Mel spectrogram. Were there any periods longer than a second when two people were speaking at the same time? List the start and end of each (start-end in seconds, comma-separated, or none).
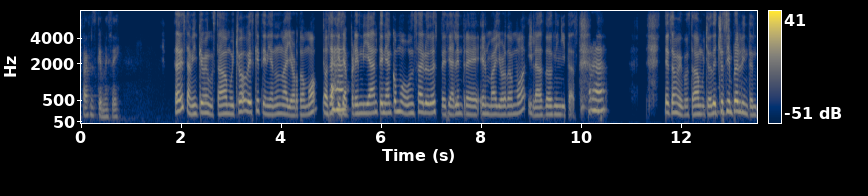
none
